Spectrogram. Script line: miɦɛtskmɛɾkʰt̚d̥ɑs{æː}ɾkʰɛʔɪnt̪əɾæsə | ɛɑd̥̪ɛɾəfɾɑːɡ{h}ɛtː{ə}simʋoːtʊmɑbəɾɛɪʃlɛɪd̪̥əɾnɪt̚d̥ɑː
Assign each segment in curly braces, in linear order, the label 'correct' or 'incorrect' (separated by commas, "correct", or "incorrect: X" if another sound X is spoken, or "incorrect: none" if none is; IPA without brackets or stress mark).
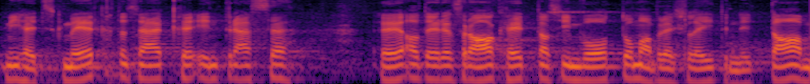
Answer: correct, correct, incorrect: ɑ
